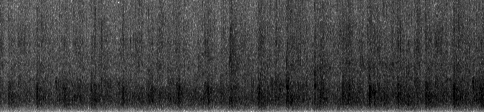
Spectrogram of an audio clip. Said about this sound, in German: Und dann stehen die Menschen wieder auf und sie klatschen für sie.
